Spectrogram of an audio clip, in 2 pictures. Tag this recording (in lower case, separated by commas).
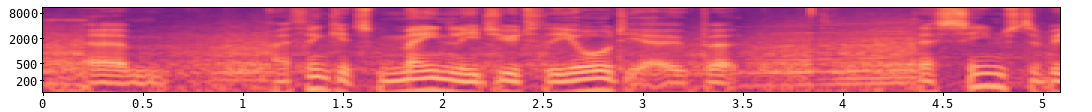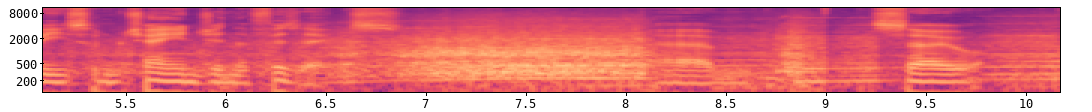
speech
